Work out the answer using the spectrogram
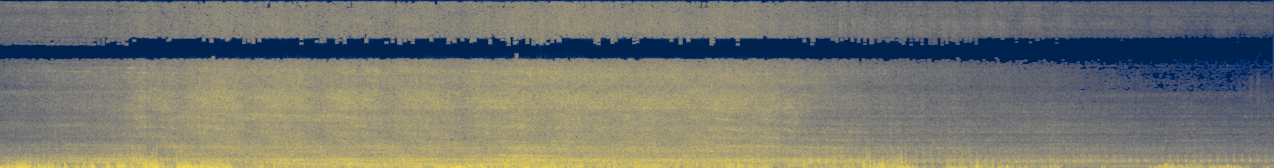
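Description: A train passing through the station, loud for about thirteen seconds and then fading away, with gusts of wind buffeting the microphone.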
